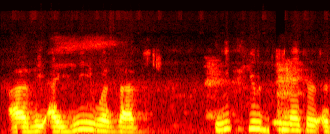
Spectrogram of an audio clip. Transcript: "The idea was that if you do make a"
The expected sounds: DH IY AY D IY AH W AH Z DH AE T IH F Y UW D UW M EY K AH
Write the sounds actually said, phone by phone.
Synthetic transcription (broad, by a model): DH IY AY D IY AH W AH Z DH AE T IH F Y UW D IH M EY K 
